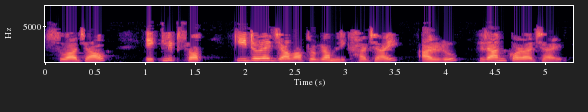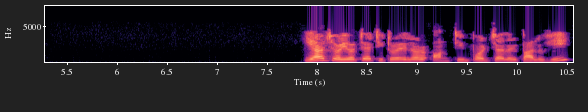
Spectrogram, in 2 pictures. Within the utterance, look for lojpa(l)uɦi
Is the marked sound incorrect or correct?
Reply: correct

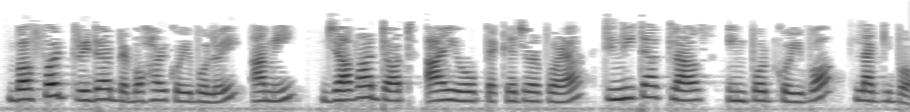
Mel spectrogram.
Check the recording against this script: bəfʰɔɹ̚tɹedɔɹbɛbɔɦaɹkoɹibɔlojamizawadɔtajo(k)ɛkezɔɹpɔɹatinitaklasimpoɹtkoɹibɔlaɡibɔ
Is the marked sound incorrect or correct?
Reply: incorrect: p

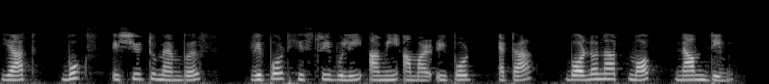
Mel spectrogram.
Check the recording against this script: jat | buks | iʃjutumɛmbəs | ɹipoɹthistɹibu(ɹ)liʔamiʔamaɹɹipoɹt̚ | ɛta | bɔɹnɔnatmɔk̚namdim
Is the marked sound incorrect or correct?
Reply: incorrect: none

